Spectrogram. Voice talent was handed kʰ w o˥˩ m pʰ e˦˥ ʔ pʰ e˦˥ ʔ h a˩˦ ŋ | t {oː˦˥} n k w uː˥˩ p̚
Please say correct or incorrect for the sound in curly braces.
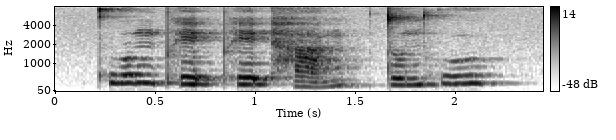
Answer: incorrect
